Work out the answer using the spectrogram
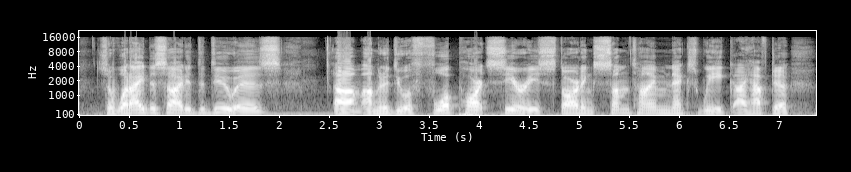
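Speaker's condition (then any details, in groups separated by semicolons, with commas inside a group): No condition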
